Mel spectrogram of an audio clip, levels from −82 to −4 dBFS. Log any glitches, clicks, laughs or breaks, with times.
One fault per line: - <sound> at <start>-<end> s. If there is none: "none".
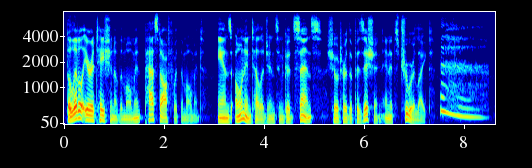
- sigh at 7.5-8.5 s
